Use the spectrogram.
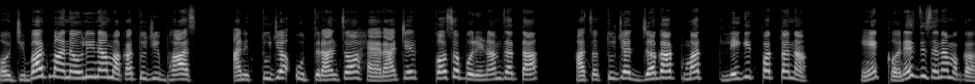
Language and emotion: Goan Konkani, angry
